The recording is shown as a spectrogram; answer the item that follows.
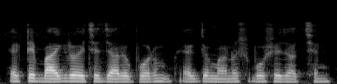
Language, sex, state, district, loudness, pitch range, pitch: Bengali, male, West Bengal, Alipurduar, -19 LUFS, 130-140 Hz, 135 Hz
